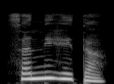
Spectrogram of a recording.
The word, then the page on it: ಸನ್ನಿಹಿತ: sannihita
